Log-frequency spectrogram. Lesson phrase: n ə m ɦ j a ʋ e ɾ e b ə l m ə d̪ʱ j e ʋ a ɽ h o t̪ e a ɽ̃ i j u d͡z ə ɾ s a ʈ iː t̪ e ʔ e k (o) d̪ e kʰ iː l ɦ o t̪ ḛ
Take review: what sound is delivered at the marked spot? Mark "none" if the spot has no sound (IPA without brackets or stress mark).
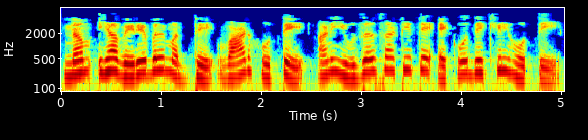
o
